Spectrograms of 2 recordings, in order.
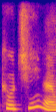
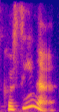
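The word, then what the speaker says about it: Cocina: something dumb like you calling it cochina when it was kosina oh lord um see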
